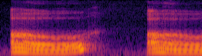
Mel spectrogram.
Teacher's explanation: dictionary that there are two symbols for the o that's because we start in one mouth position and we finished in another we glide between two positions to make this vowel · we go from that tense o and then we close the jaw lift the tongue and relax the lips a little bit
